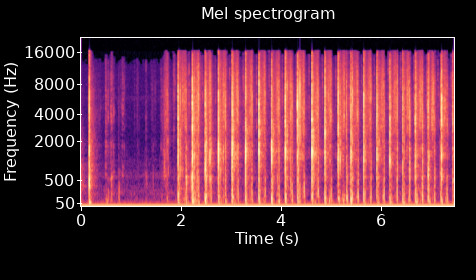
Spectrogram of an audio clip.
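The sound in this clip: Oracle cards are shuffled in a long run of many crisp, rapid snaps with a steady rhythm, starting after a quiet opening.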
